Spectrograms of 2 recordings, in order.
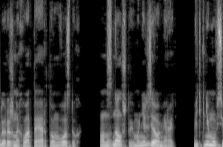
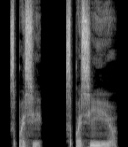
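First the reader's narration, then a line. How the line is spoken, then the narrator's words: Hoarse desperate plea. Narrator (Russian): прохрипел Эйвинд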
